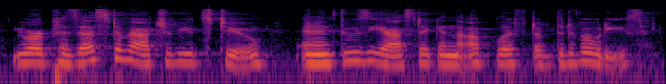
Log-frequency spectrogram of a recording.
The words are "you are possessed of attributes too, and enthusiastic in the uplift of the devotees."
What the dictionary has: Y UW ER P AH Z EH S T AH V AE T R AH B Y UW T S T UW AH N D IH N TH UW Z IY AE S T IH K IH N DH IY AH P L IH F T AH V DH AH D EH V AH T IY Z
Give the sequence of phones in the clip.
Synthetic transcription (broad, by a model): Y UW ER P AH Z EH S T AH V AE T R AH B Y UW T S T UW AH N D IH N TH UW Z IY AE S T IH K IH N DH IY AH P L IH F T AH V DH AH D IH V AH T IY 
